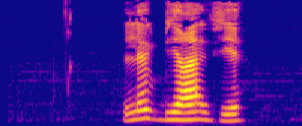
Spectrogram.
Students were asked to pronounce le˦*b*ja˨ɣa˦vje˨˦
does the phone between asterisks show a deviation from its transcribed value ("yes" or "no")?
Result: no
